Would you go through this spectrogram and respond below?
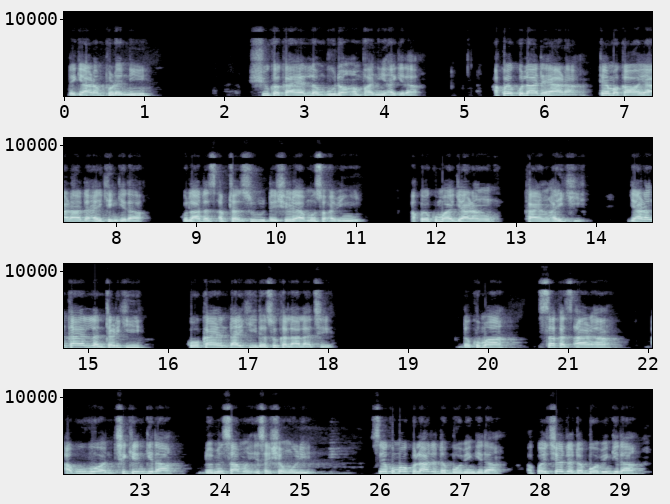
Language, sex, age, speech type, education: Hausa, female, 30-45, spontaneous, primary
